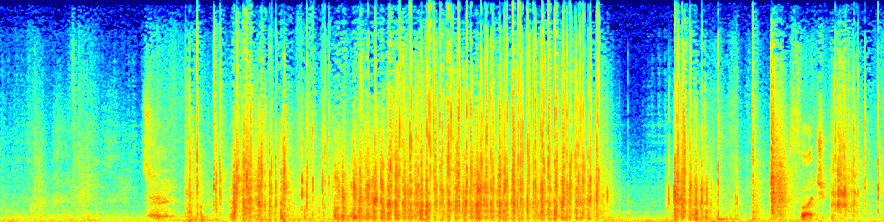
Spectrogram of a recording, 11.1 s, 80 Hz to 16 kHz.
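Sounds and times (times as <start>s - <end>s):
dry cat food rattling: 2.9s - 7.7s, 10.4s - 11.0s.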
